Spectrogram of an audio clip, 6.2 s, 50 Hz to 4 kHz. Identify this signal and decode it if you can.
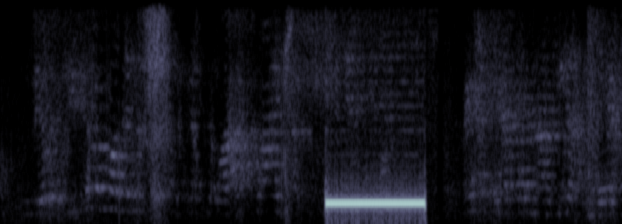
Ringback tone (Europe, 425 Hz), with speech.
